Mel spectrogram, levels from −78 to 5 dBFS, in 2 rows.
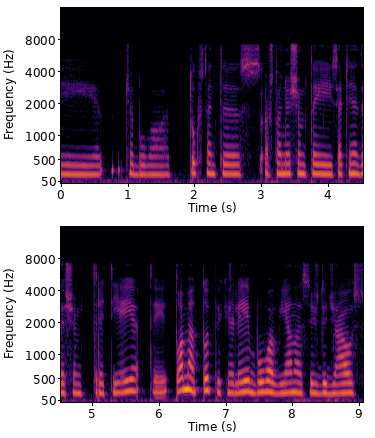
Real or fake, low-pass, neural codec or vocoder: real; 7.2 kHz; none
